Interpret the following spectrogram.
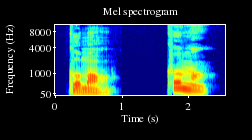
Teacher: Comment ends in the nasal sound en. To pronounce that sound, first say ah while dropping your jaw a bit.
